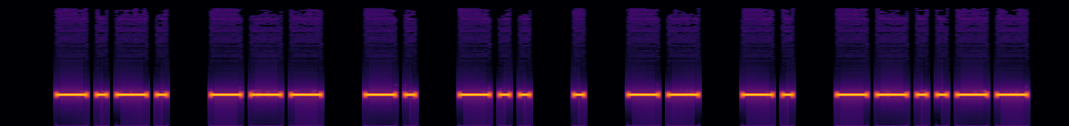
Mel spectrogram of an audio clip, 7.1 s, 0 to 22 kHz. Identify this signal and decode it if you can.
Morse code, heard as a keyed tone, about 18 wpm, spaced as for 15 wpm, 1000 Hz. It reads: CONDEMN,
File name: qotdfiles / 15wpm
